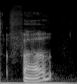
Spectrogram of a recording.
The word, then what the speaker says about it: pho: So it's called pho. – Pho? – It sounds like a question, right? So it's not pho, it's pho.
